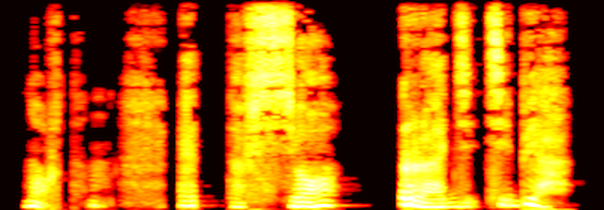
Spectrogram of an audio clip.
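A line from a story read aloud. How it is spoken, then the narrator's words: Silent mouthed whisper. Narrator (Russian): прошептала она одними губами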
